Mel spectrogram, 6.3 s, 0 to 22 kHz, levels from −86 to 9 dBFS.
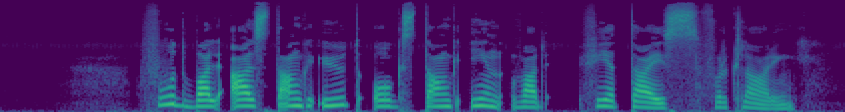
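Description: No technical faults can be heard anywhere in this recording.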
